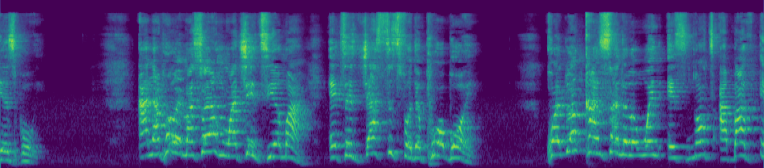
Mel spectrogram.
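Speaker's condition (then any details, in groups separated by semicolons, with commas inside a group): No condition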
